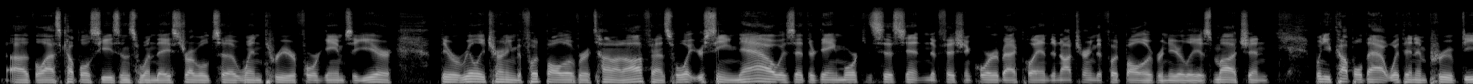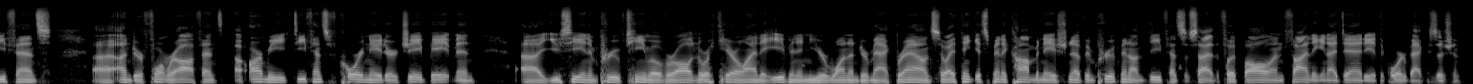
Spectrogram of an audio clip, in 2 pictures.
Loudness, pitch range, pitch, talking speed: -27 LUFS, 100-110 Hz, 105 Hz, 230 wpm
